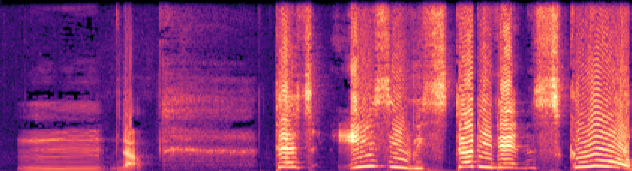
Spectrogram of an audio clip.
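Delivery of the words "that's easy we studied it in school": very high, eager, excited outburst of delight. Punky jumps up and down and answers before Henry can, excited. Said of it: "Punky says excitedly".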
